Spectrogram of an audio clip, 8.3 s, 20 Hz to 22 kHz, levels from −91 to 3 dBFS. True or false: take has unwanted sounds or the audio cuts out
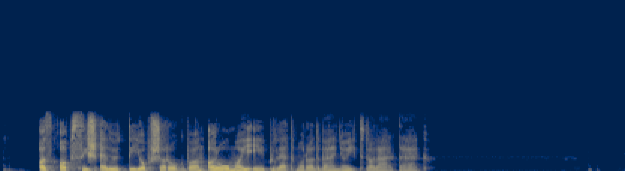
false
